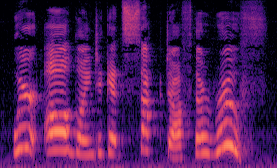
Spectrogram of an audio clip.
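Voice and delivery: high, loud panicked cry; screaming. A narrator's reading. Girl screams to classmates about the tornado, high and loud. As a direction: scream it to everyone on the roof. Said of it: "she screamed".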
